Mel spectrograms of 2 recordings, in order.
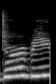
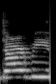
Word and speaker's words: Derby: That should be pronounced Derby, but they pronounce it Darby, and it drives me mad.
